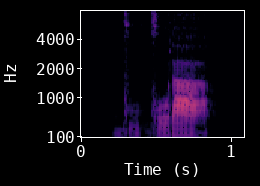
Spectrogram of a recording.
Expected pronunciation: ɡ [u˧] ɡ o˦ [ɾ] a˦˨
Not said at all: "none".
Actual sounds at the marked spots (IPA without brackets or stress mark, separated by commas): u˧, ɾ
